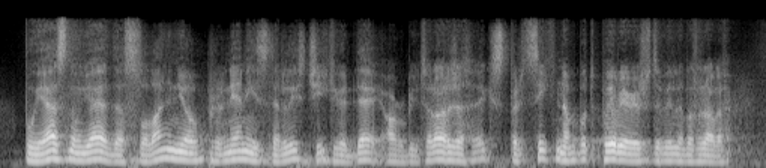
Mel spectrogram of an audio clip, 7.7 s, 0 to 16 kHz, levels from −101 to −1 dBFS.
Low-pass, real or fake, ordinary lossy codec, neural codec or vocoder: 10.8 kHz; fake; none; codec, 16 kHz in and 24 kHz out, 0.4 kbps, LongCat-Audio-Codec, fine tuned four codebook decoder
